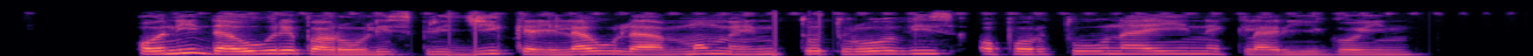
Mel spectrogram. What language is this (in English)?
Esperanto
